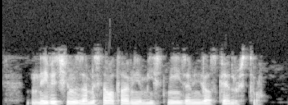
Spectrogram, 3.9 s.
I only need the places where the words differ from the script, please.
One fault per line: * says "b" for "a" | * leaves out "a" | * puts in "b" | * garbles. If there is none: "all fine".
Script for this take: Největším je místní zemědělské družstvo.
* puts in "zaměstnavatelem"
